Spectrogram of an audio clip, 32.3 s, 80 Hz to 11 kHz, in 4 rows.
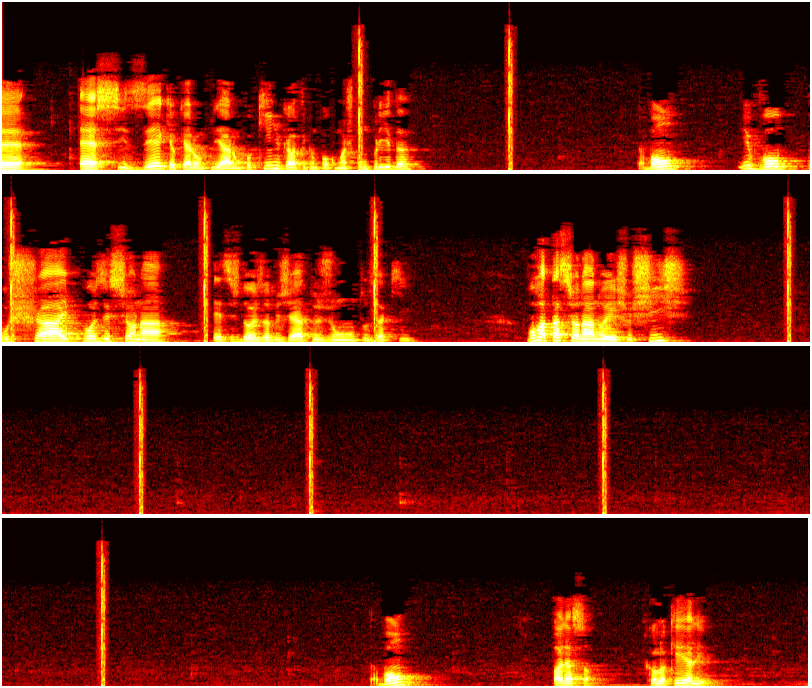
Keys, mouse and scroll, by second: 0.7 s, 3.9-5.1 middle drag, 5.1-7.0 drag, 6.8 middle click, 8.3-9.8 drag, 9.8-11.1 middle drag, 11.1 click, 11.8 middle click, 11.9-13.4 drag, 13.4 middle click, 13.9 r, 16.3-17.9 middle drag, 17.9-20.1 drag, 20.1 right click, 21.0-27.2 middle drag, 22.2-23.9 drag, 25.2-26.8 drag, 26.8 right click, 28.6-31.8 middle drag.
